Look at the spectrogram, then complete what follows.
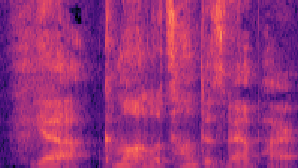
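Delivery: ordinary talk, nothing marked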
